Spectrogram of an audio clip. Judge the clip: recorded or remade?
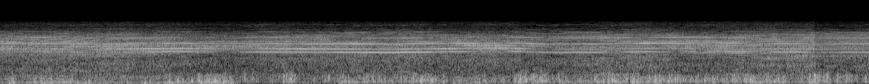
recorded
